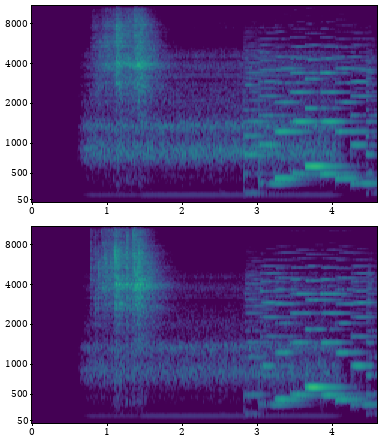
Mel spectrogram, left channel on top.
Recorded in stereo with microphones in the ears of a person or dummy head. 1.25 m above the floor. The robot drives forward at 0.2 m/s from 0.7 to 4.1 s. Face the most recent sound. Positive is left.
turn(degrees=40)  # may be behind; listen again after turning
